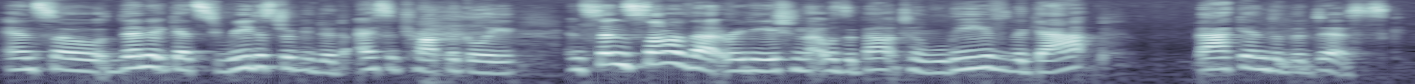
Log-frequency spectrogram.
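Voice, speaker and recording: Woman giving a technical science talk. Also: on the high side. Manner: explains in measured technical steps with fillers. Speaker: research speaker. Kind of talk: conference talk and Q&A. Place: lecture room.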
